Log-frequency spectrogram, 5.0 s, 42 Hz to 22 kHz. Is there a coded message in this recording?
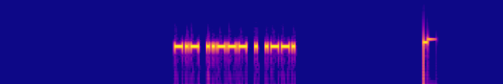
Yes: Morse code from 1.7 to 2.9 s, heard as a keyed tone, about 43 wpm, 700 Hz. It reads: K2EP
